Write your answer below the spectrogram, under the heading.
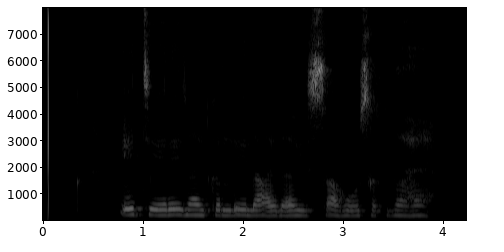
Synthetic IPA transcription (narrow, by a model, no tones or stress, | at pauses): eːt͡ʃeːɾeːd͡ʒãːɪkəlːeːlaːd̪aːɦɪsːaːɦoːsəkd̪aːɦɛː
